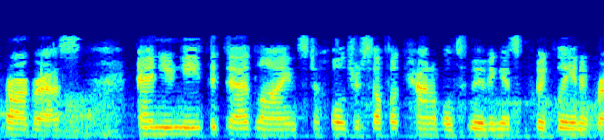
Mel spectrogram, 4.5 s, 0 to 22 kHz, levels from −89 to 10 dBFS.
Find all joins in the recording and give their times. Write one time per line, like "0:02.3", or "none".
none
